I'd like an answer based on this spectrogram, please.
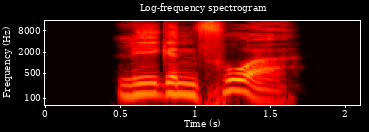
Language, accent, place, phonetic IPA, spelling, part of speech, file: German, Germany, Berlin, [ˌleːɡn̩ ˈfoːɐ̯], legen vor, verb, De-legen vor.ogg
- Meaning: inflection of vorlegen: 1. first/third-person plural present 2. first/third-person plural subjunctive I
